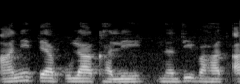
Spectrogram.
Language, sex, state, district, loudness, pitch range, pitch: Marathi, male, Maharashtra, Pune, -18 LUFS, 130-145 Hz, 135 Hz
